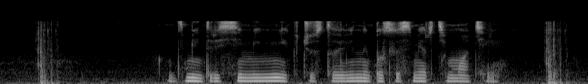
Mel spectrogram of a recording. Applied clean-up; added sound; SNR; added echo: none; Slam; 15 dB; none.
